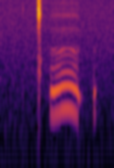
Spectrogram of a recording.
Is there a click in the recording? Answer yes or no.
yes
